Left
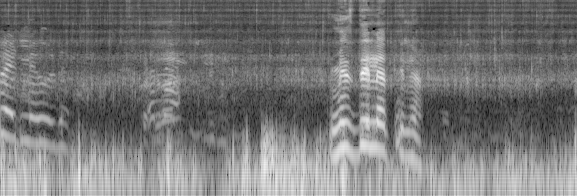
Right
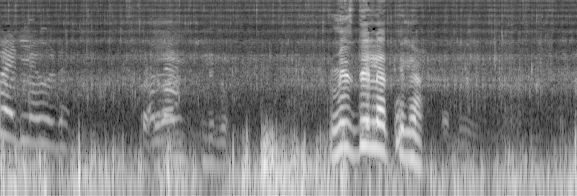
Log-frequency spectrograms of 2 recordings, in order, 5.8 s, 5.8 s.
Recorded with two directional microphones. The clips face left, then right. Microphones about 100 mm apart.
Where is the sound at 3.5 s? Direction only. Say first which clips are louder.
Right 6 dB; 25° right (ahead or behind).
